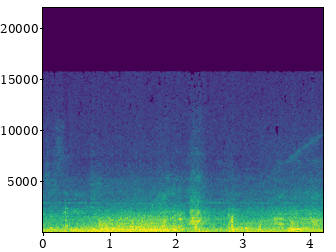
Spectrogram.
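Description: Town street ambience: a steady low rumble of road traffic, with faint distant voices.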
